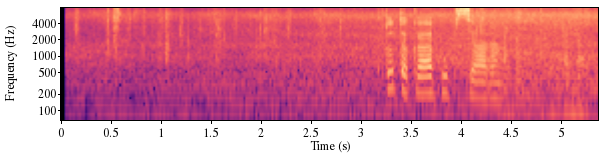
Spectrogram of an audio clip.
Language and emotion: Russian, neutral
